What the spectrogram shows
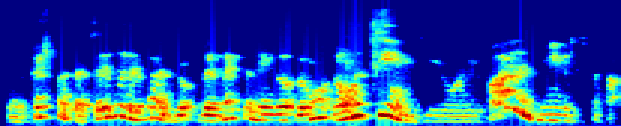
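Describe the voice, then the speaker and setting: A woman's voice: mid-range voice, muffled recording. A woman who works in legal aid, telling a story in casual chat and acting out the voices of the people in it. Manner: animated, acts out quoted voices. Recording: echoey room from far off.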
